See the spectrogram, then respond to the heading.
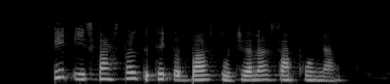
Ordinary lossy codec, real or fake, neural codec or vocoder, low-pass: Opus, 32 kbps; fake; codec, 16 kHz in and 24 kHz out, 0.6 kbps, FireRedTTS-2 codec; 7.2 kHz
